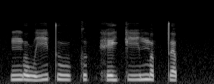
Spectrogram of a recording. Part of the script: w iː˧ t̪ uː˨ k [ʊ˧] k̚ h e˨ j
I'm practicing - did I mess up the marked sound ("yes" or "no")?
no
